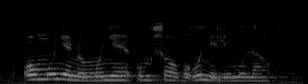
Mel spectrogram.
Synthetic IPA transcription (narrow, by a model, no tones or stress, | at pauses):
omuɲɛnomuɲɛum̩ɬɔɓɔʔunelimɔlaːwɔ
